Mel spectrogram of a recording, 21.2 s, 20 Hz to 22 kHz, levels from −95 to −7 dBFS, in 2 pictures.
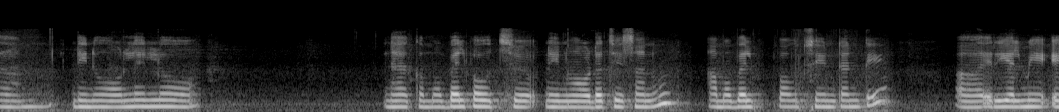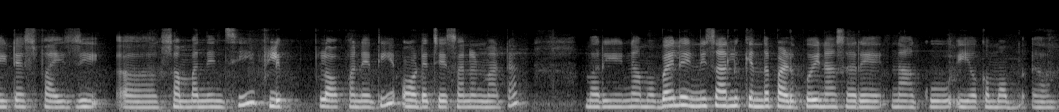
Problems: none marked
